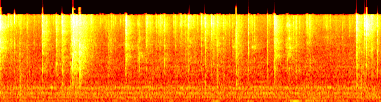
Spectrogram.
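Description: A craft knife carves into a small, hand-held chunk of solid white bar soap and scrapes off flakes. The result is a run of crisp, bright, dry scraping and cutting clicks at an uneven pace over a faint steady hum. Each stroke dies away almost at once.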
